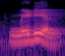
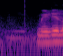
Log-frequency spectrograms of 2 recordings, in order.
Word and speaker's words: medial: medial middle नहीं बोलते medial बोलते. स्पेलिंग लिखो क्या? Letter like this. medial middle or little finger side of forearm.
